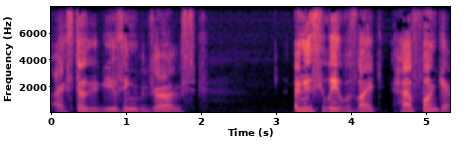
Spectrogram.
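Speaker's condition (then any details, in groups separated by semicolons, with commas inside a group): Cerebral palsy; congenital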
